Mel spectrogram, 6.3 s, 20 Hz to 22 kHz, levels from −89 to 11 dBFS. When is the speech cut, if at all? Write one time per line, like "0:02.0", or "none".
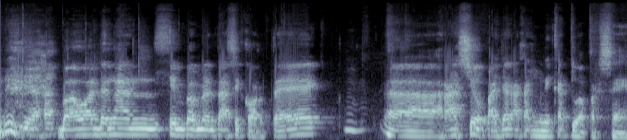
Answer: none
